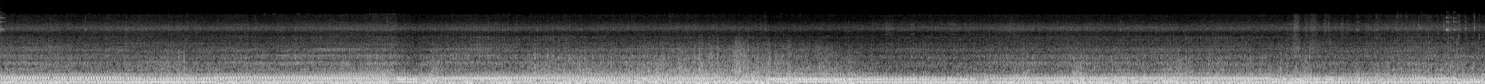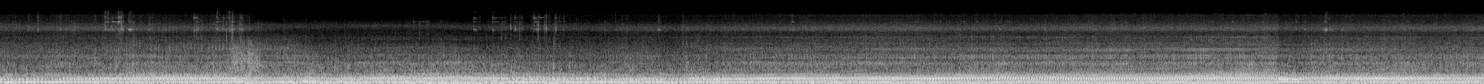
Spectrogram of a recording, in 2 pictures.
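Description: Dual-sport motorcycle engine heard from on the bike, running steadily at cruising speed, its pitch rising and falling slightly with the throttle.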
